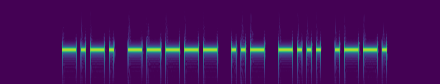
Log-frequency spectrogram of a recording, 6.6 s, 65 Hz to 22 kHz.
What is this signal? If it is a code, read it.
Morse code, heard as a keyed tone, about 17 wpm, 700 Hz. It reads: C0UBP
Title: Code Groups - 5 Letter:Numbers - 17wpm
